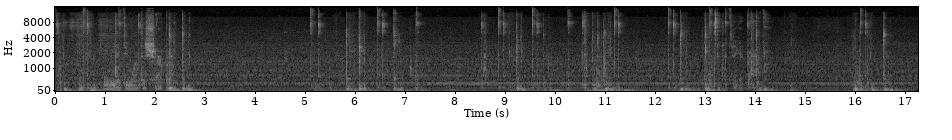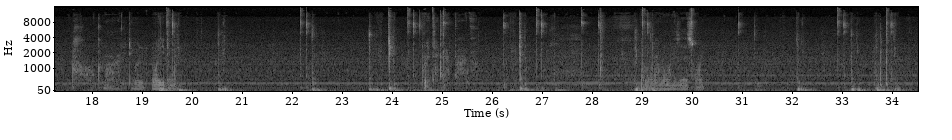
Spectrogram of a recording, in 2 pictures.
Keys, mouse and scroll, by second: 1.0-5.1 drag, 2.2 s, 5.8 a, 6.1 Tab, 6.8 a, 7.2-8.0 middle drag, 9.2 Tab, 11.0 ctrl+r, 12.5 a, 13.5-14.7 drag, 14.1 a, 14.1 s, 16.6 a, 20.5 s, 23.5 a, 23.9 Tab, 24.7-25.5 middle drag, 25.6-26.0 middle drag, 26.5 Tab, 32.0 s, 33.2 a.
